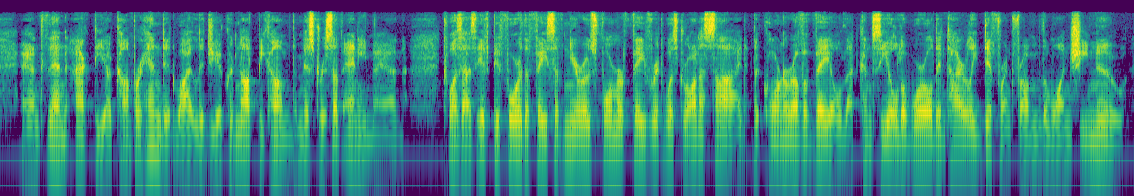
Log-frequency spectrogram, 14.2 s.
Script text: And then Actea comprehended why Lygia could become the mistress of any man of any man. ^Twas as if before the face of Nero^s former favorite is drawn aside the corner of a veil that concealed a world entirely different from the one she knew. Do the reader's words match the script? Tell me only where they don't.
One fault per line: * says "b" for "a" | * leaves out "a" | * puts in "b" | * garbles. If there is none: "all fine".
* puts in "not"
* leaves out "of any man"
* says "was" for "is"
